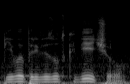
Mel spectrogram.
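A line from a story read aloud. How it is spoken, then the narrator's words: Plain. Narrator (Russian): ответила женщина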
